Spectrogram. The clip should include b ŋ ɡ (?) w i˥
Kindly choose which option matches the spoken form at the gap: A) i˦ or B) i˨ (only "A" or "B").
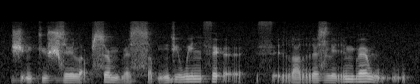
A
